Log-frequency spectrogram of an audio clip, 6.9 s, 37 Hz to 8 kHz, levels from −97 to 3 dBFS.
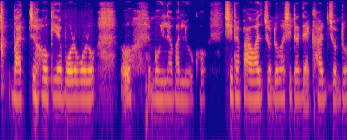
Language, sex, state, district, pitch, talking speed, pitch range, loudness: Bengali, female, West Bengal, Purulia, 180 Hz, 155 wpm, 180-190 Hz, -22 LUFS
